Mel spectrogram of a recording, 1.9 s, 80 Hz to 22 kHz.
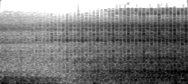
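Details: Diesel Skoda Octavia after replacing the faulty injector behind code P0201 and misfire: even idle clatter, rising slightly and holding steady with no stumble or missed beat; the engine now runs healthy.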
